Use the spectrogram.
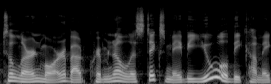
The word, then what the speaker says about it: criminalistics: minute or so criminalistics you could also just say criminalistics again you can take out that extra syllable it's basically the letter i why would you get rid of the letter i criminalistics no it's criminalistics much better okay noun from 1943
